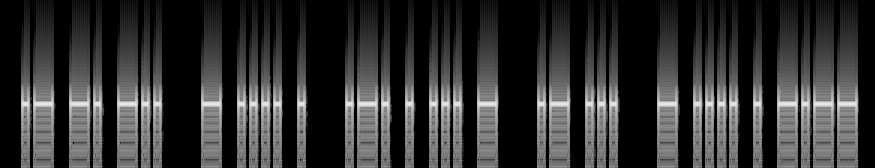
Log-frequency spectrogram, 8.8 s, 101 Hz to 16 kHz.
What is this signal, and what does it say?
Morse code, heard as a keyed tone, about 21 wpm, 700 Hz. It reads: AND THE REST AS THEY
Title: Sentences with 8-Word Phrases - 20wpm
